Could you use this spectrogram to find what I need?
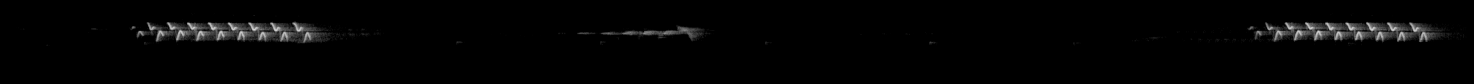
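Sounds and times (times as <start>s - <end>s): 
Virginia's warbler singing: 0.0s - 7.2s, 11.3s - 14.7s.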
